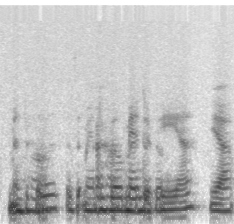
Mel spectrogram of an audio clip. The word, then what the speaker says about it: Mandevilla: I had 2 mandevilles. Mandevillas?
